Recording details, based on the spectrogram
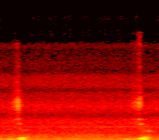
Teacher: According to voicing, it is voiced. According to the place of articulation, it is palatal. And according to manner of articulation, it is glide.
